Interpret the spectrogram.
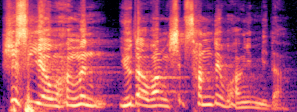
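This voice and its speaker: Animated preacher in a reverberant hall. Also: male voice, very high-pitched, moderate pace, gravelly. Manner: animated, leads congregation in call-and-response. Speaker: pastor. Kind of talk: sermon. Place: church sanctuary. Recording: long church hall reverb.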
